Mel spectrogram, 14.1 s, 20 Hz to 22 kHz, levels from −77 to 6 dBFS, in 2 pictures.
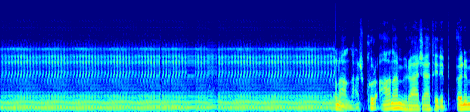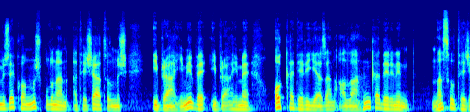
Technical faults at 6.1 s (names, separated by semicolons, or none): none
